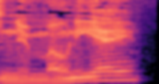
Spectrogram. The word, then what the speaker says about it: pneumoniae: But anyway, Griffith started with two different strains of bacteria, which was Streptococcus pneumoniae. Is that how you pronounce that? – That sounds good to me.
